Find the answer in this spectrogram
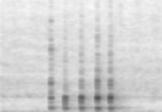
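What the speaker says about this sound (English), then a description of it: "so continue to constantly stir and toss that shrimp." Shrimp being stirred and tossed in a pan while cooking for a buttery shrimp and corn orzo; five quick, sharp utensil clinks sound close together, loud against a quiet background.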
